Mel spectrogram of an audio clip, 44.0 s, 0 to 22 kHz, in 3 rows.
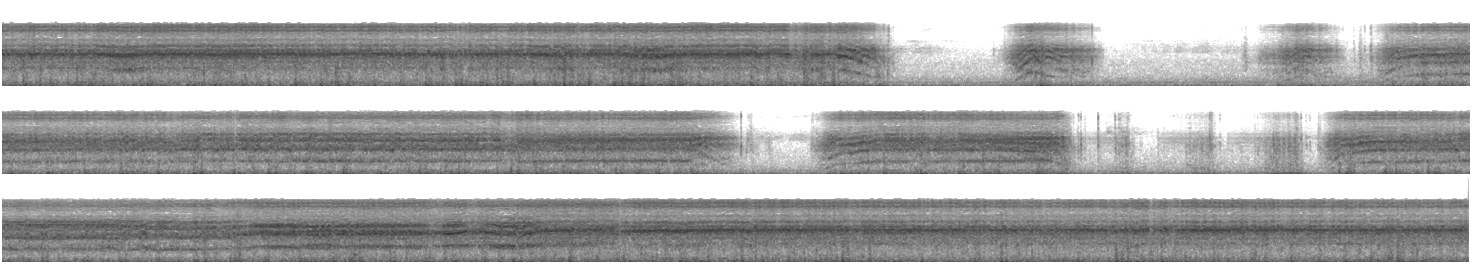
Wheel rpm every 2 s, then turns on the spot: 230, 230, 230, 230, 70, 10, 20, 140, 160, 170, 140, 70, 110, 10, 140, 170, 190, 210, 230, 230, 230, 230.
none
